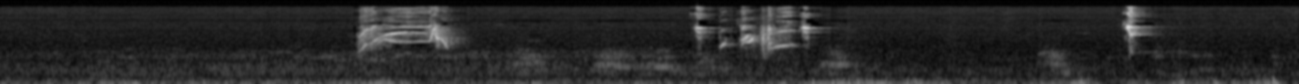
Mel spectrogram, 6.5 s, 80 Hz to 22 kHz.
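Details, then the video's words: European goldfinch singing a flawless Spanish-style song, recorded in 2020: three separated bursts of bright, high twittering notes with sliding tones, quiet low background hum between phrases. "تغريد الحسون الإسباني الخالي من الأخطاء 2020"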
